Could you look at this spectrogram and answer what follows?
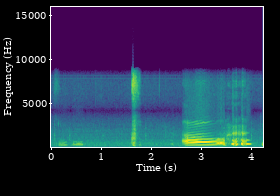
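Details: A male sneezes: a short, sharp sneeze burst followed by a drawn-out high vocal sound, with brief voices in a quiet room.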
